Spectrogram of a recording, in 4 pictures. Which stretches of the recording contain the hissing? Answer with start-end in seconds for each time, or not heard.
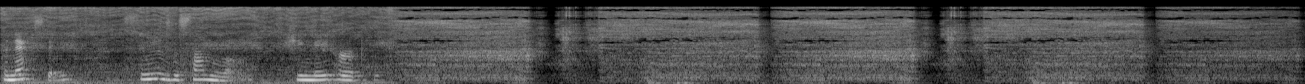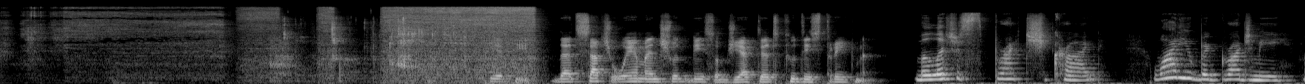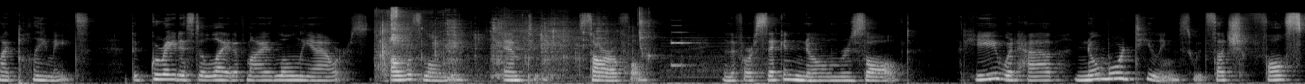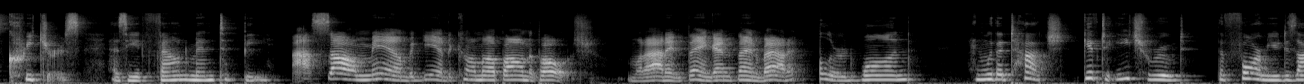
0.0-18.4.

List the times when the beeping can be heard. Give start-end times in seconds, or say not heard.
32.7-33.8.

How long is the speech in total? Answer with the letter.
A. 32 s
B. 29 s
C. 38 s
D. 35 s
C.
